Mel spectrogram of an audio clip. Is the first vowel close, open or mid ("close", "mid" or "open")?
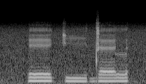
mid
